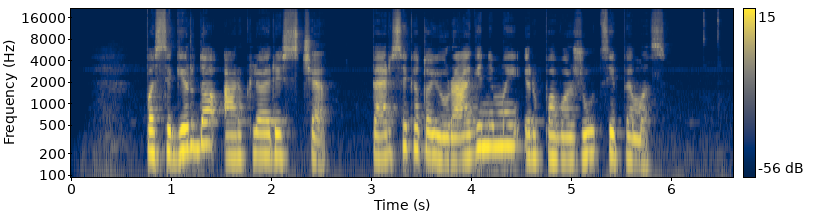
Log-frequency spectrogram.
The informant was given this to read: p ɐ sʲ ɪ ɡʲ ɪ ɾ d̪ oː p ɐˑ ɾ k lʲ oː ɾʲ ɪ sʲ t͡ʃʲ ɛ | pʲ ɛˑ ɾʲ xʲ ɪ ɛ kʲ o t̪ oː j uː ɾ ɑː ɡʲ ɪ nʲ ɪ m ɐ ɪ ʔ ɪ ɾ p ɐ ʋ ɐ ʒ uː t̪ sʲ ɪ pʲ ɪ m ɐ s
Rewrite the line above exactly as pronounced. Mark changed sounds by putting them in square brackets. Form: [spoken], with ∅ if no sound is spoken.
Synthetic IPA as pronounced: p ɐ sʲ ɪ ɡʲ ɪ ɾ d̪ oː [ʔ] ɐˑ ɾ k lʲ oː ɾʲ ɪ sʲ t͡ʃʲ ɛ | pʲ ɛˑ ɾʲ [sʲ] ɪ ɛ kʲ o t̪ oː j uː ɾ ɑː ɡʲ ɪ nʲ ɪ m ɐ ɪ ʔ ɪ ɾ p ɐ ʋ ɐ ʒ uː t̪ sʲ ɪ pʲ ɪ m ɐ s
